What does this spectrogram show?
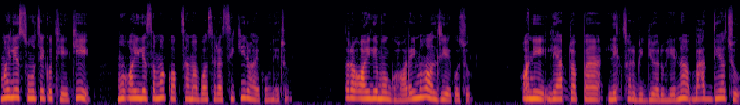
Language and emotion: Nepali, sad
